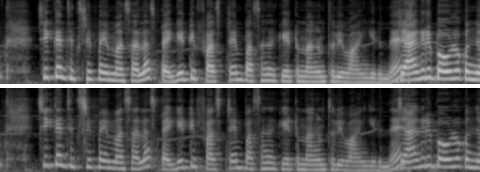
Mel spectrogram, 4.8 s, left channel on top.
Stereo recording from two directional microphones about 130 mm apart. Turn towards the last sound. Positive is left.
turn(degrees=35)  # may be behind; listen again after turning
